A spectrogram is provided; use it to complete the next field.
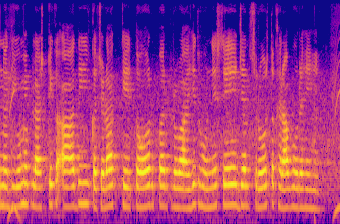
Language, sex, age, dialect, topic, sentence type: Hindi, female, 18-24, Awadhi Bundeli, agriculture, statement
